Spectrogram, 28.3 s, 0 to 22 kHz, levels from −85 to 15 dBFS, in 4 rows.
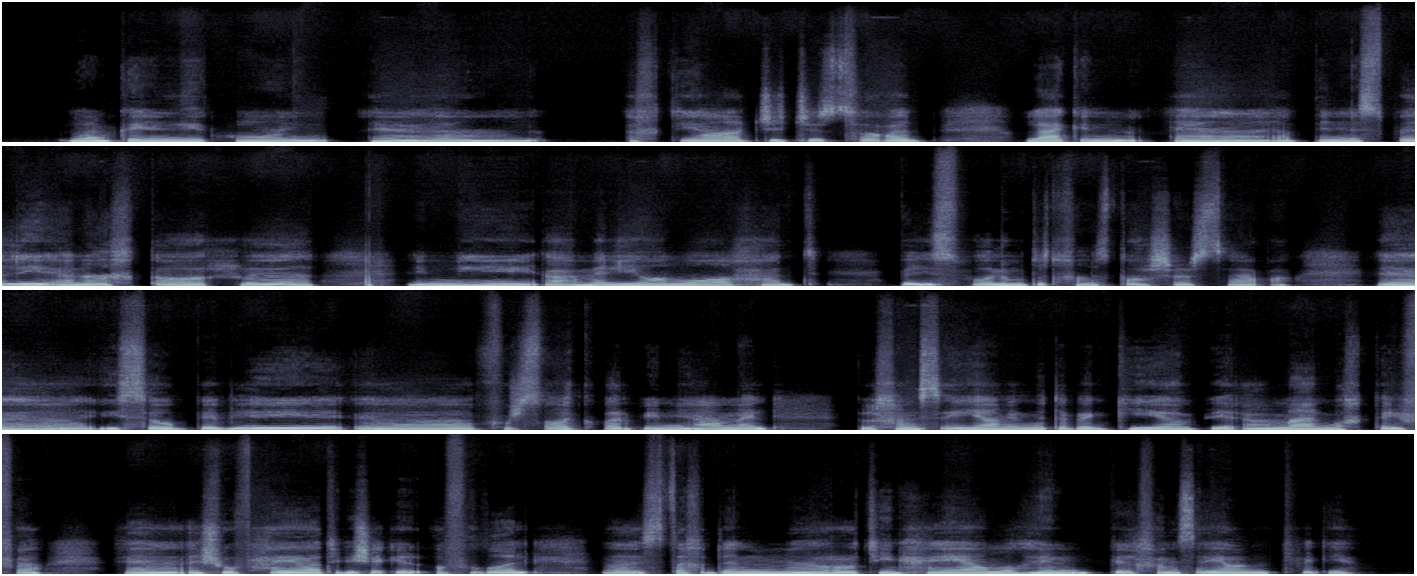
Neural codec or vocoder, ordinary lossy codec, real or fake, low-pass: codec, 44.1 kHz, 2.6 kbps, DAC; none; fake; none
